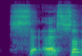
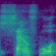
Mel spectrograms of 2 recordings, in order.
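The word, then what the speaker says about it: Southwark: Sod, I think that's how you pronounce it. Southwalk, it's it's written Suk.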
